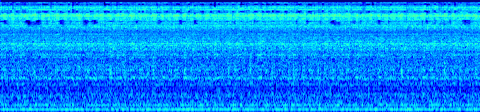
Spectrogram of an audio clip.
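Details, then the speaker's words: Mastertronic analyzer during a reference-test rinse: the drain motor starts and empties the reaction chamber with a steady, even low hum and no knocks or squeals, before air bubbles show it is drained; normal drain pump operation. "You can see the empty motor is starting and emptying here, and you will soon see air bubbles again."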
